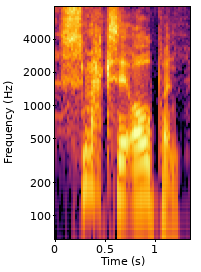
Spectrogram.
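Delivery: normal talking voice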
